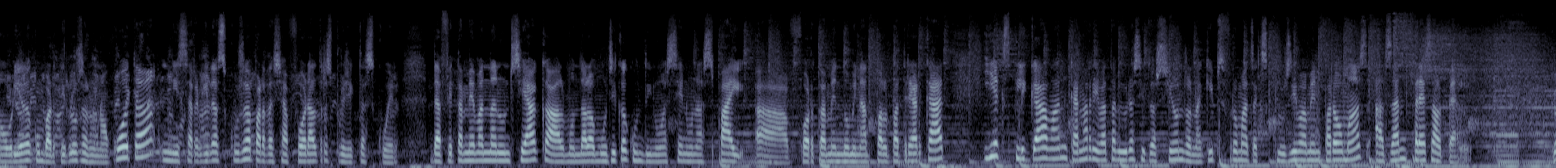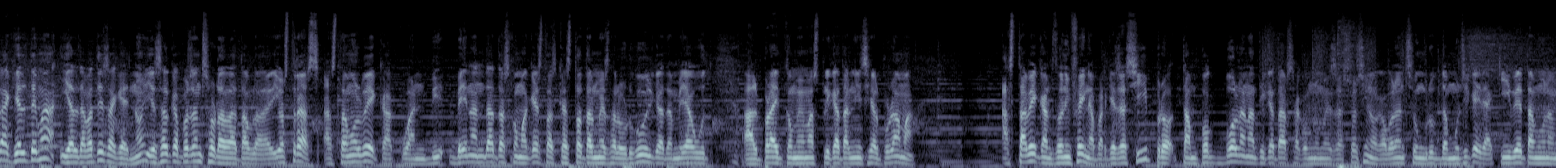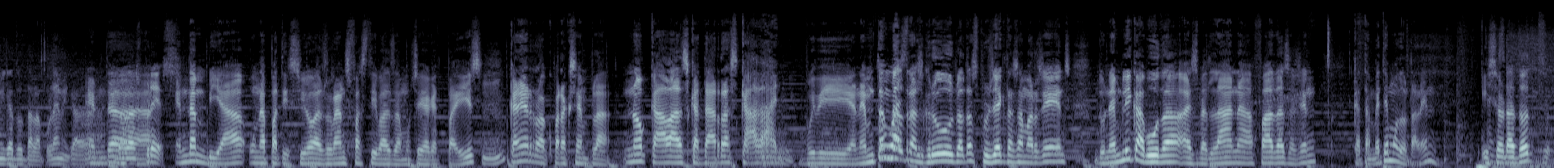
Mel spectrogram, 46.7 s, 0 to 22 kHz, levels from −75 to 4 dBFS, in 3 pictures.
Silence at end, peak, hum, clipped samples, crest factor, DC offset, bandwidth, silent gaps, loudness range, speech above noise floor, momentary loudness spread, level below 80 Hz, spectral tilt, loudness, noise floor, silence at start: 0 s; -2 dBFS; none; under 0.1%; 20 dB; under 0.1%; 16 kHz; none; 6 LU; 20 dB; 10 LU; -40 dBFS; -5 dB/octave; -22 LUFS; -42 dBFS; 0 s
